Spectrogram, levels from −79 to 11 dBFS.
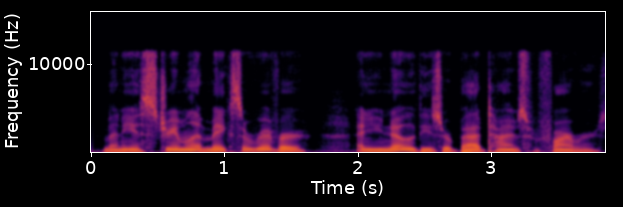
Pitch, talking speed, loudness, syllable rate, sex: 190 Hz, 235 wpm, -17 LUFS, 6.7 syllables/s, female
